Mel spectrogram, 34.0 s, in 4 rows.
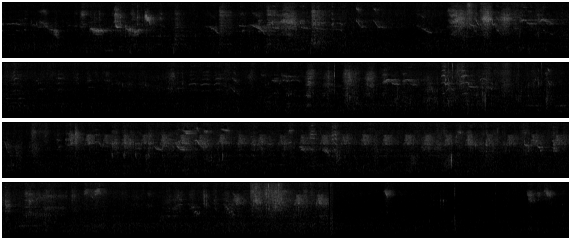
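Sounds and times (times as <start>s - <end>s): small birds chirping: 0.0s - 30.5s, 31.1s - 34.0s.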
